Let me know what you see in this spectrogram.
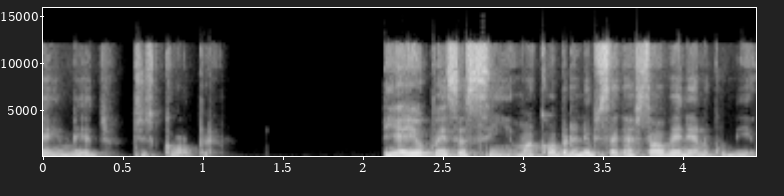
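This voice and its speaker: Speaking very fast, a woman uses a medium pitch, lively intonation, and a dark, mellow tone with vocal fry. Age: 60s. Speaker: therapist / coach running an institute. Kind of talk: informal talk answering a group question. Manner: conversational, with hesitations and repetitions.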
